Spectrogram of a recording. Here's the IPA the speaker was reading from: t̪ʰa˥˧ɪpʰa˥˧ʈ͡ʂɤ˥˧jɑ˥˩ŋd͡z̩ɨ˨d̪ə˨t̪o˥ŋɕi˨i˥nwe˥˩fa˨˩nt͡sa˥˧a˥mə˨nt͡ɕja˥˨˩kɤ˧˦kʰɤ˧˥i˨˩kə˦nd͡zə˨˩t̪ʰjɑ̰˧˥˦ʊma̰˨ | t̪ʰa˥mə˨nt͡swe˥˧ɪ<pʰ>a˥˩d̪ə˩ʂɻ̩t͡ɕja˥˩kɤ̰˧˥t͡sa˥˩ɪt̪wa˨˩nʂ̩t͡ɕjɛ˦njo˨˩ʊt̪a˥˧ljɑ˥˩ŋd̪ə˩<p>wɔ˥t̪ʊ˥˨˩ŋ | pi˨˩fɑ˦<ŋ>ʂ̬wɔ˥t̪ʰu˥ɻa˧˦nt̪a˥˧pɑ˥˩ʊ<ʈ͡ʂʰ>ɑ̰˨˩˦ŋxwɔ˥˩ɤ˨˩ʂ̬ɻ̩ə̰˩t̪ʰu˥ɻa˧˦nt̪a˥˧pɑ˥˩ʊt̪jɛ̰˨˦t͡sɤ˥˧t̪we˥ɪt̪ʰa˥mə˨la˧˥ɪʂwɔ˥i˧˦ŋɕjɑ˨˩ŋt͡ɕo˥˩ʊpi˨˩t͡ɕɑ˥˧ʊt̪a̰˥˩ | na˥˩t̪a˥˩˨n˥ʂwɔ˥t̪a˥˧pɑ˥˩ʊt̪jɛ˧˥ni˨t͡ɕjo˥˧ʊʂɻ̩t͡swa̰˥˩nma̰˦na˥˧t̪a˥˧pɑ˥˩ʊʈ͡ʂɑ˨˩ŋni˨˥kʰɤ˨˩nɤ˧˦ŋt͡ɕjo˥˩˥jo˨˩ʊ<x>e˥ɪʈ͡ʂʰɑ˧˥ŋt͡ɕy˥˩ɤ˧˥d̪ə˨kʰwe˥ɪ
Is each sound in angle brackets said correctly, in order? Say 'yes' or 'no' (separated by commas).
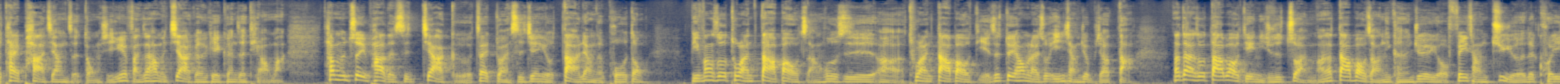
yes, no, yes, no, no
